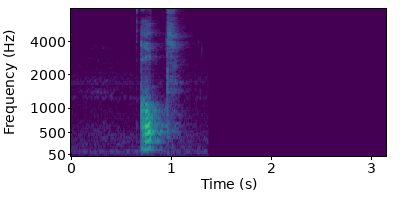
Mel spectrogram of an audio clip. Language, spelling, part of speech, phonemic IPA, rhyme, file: Dutch, at, verb, /ɑt/, -ɑt, Nl-at.ogg
- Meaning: 1. singular past indicative of eten 2. inflection of atten: first/second/third-person singular present indicative 3. inflection of atten: imperative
